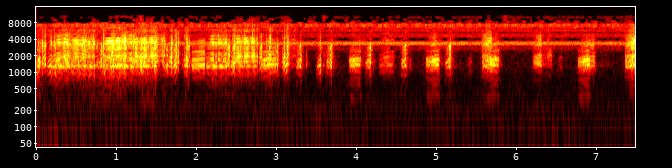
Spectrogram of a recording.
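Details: Wetland frog chorus at the waterside, opening as a dense overlapping wall of croaks that thins into separate short raspy croaks spaced about half a second apart, over a faint constant high-pitched hum.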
